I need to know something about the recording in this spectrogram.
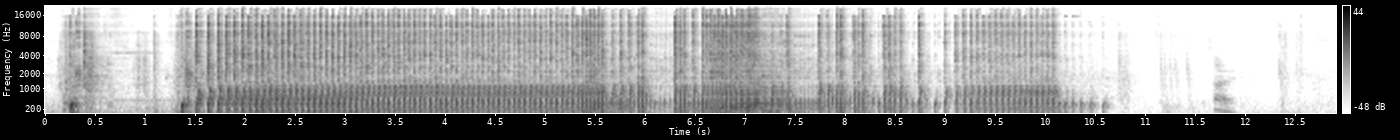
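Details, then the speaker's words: Yamaha YBR single-cylinder engine on its new EFI setup, kick-started with no exhaust fitted and the electric starter spinning the wrong way; it catches into a loud, raw bark with pops from the open port and runs steadily until shut off. Normal running. "if we kick it starts up as far as and it starts giving some nice pops because there's no exhaust on it right now"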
